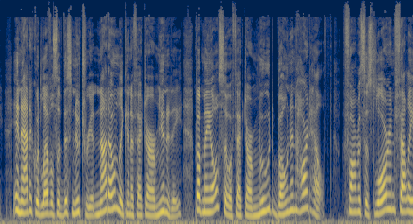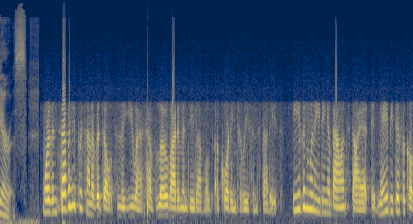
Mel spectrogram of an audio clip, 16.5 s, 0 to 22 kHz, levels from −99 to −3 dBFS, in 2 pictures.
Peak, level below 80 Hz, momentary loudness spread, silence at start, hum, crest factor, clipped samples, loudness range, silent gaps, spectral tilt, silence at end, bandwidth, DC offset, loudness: 0 dBFS; -46 dBFS; 11 LU; 0.05 s; none; 18 dB; under 0.1%; 6 LU; none; -5.5 dB/octave; 0 s; over 20 kHz; under 0.1%; -18 LUFS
